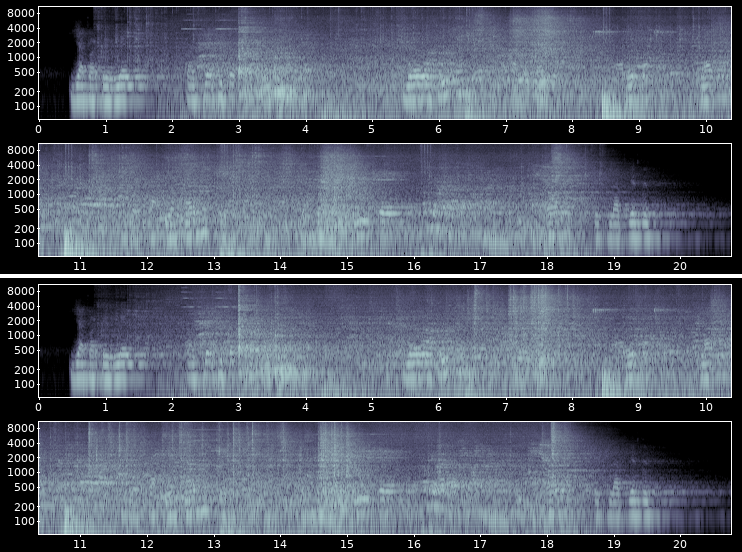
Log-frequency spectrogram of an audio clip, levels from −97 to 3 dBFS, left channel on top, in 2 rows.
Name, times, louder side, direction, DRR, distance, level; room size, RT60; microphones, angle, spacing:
voice 1, 0.5-1.6 2.2-4.2 5.5-6.5 7.1-7.9 8.5-9.5 9.9-10.5 11.6-14.0 14.3-15.8 17.0-18.3 18.7-19.6, left 1 dB, 15° left, 5 dB, 0.6 m, -33 dB
sound 1, 0.8-7.7 8.0-18.9, left 3 dB, 70° left, 4.2 m, -45 dB
sound 2, 1.7-18.4, right 2 dB, 85° right, 5.1 m, -30 dB
sound 3, 4.5-5.7 6.1-12.8 13.1-15.3 16.1-17.6 18.3-18.7, left 3 dB, 85° left, 0.7 m, -38 dB
22.0 x 16.0 x 8.1 m, 2.4 s
head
